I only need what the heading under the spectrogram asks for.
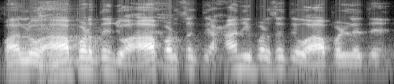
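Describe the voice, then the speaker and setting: Teacher drilling letter sounds in a hall. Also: male voice, fairly high pitch, darkish tone. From Pakistan. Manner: patient, asks the class questions and drills letter sounds aloud. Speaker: Quran teacher. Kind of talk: classroom Quran pronunciation lesson. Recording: long hall reverb.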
